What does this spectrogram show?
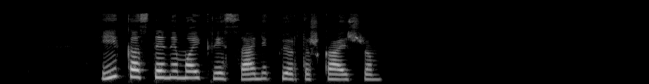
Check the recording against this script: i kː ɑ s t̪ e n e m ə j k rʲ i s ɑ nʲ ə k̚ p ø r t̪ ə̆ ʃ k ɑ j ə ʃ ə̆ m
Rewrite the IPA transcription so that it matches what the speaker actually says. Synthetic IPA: i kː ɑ s t̪ e n e m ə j k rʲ e s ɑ nʲ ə k̚ p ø r t̪ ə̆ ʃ k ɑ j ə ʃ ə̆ m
